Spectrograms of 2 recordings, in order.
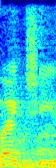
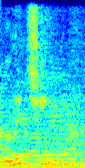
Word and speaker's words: lychee: and then I got a lychee strawberry, or as the Americans say, lychee. Lychee strawberry. I was just like, that's not it.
